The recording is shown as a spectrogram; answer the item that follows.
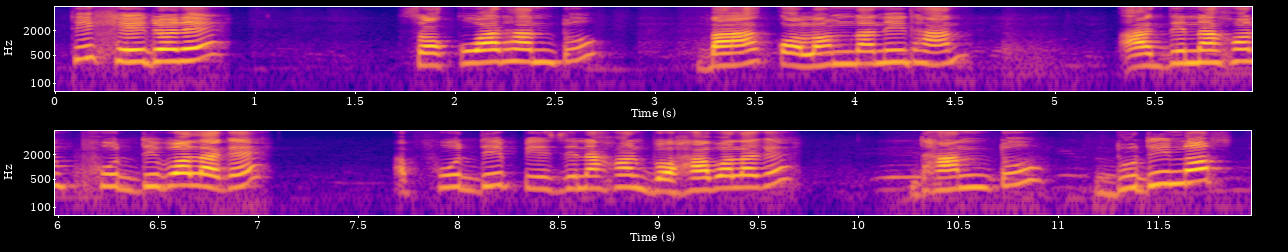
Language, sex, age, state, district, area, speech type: Assamese, female, 45-60, Assam, Golaghat, rural, spontaneous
